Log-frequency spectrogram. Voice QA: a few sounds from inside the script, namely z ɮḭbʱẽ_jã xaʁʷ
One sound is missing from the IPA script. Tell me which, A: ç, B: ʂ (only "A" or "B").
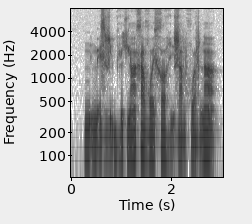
A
